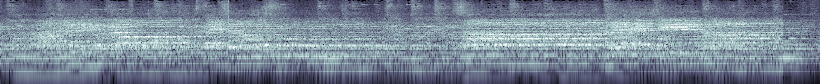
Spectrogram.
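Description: A choir singing a hymn over held, sustained chords, the chords changing every couple of seconds; the music cuts off near the end.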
